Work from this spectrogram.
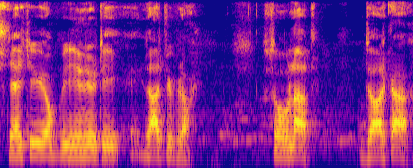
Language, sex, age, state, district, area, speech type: Gujarati, male, 60+, Gujarat, Narmada, urban, spontaneous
